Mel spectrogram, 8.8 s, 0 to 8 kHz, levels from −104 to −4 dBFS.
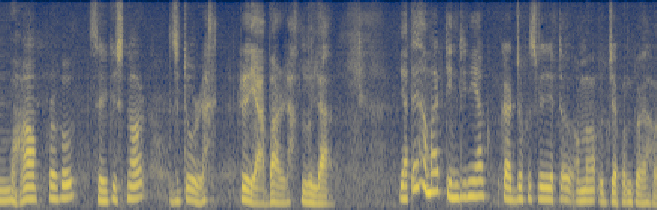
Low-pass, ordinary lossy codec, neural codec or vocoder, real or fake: none; none; codec, 16 kHz, 0.8 kbps, ZipCodec; fake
